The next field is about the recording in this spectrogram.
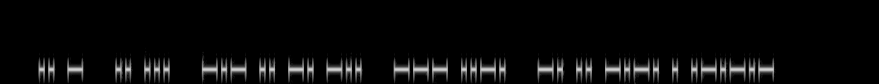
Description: Morse code, heard as a keyed tone, about 25 wpm, 700 Hz. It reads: IT IS KIND OF NICE.
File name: practice / 25wpm / Sentences with 2-Word Phrases - 25wpm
